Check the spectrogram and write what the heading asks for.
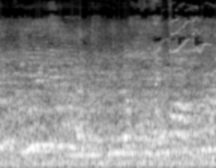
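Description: Voices talking, with audience chatter.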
